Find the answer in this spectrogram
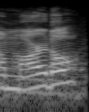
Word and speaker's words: Amardal: every episode, which is I feel like I always feel like I'm mispronouncing it. So Like Vandal and Amaro. so it's Amardal.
